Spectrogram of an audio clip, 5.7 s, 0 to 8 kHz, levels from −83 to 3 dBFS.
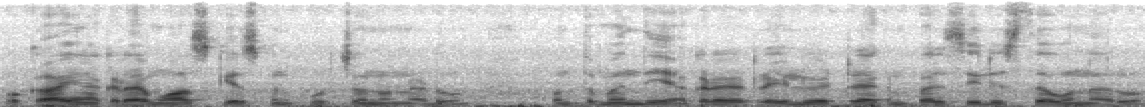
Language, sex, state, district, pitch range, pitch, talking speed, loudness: Telugu, male, Telangana, Komaram Bheem, 105-115 Hz, 110 Hz, 115 wpm, -21 LUFS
